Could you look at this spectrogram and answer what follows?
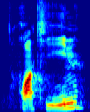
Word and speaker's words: Joaquin: I can't pronounce the first name. Joaquin, is it?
